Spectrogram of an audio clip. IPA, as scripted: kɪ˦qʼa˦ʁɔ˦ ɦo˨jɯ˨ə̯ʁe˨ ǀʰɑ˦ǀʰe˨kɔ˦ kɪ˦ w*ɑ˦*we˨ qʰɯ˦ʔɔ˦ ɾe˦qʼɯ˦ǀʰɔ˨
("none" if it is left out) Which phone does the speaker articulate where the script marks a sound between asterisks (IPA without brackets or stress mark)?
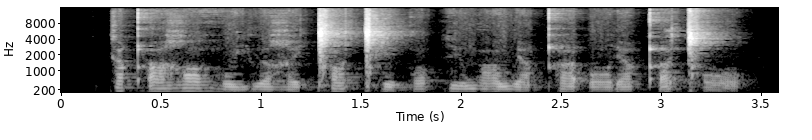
ɑ˦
